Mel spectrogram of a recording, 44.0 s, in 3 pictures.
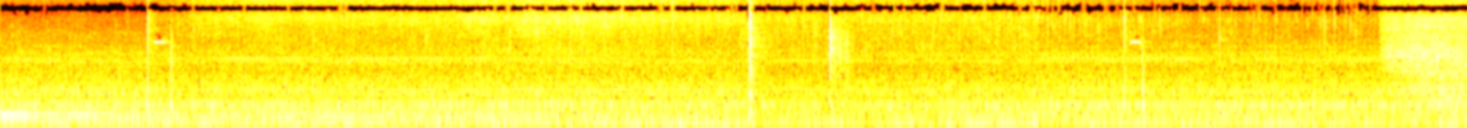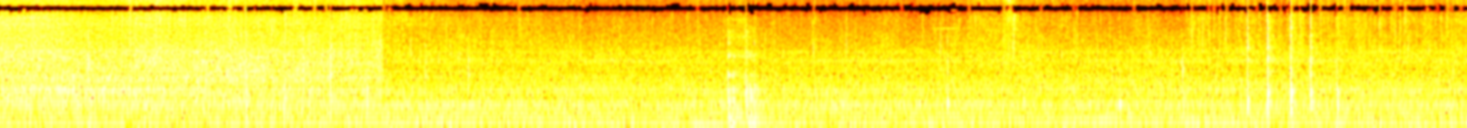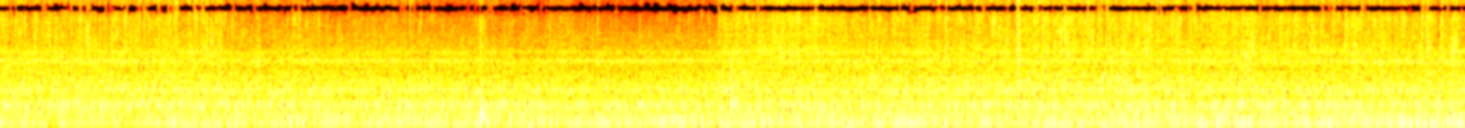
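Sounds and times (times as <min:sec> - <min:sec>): butter sizzling in a frying pan: 0:01.8 - 0:20.2, 0:36.5 - 0:43.9
sauce bubbling: 0:01.8 - 0:43.9.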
